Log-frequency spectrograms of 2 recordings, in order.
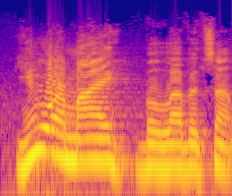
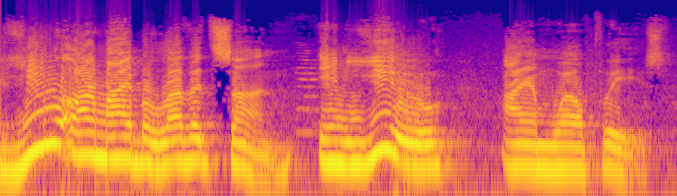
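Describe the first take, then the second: First: Said in the usual way. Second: Slow, weighty quoting of the Father's words; slow solemn quote. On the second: Shown as a demonstration. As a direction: lay each word down slowly and gravely. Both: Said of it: "I'm gonna get it wrong if I quote it".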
